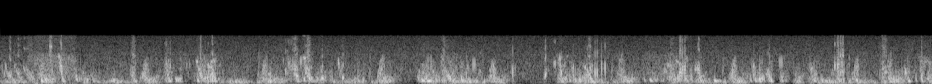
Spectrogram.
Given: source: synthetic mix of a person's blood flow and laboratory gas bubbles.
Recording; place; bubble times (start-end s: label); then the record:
Doppler ultrasound of blood flow; precordium
0.00-0.85 s: bubbles
0.91-0.96 s: bubbles
1.11-1.17 s: bubbles
1.29-1.38 s: bubbles
1.62-2.21 s: bubbles
2.81-3.27 s: bubbles
3.35-3.48 s: bubbles
3.53-3.67 s: bubbles
4.15-4.83 s: bubbles
5.09-5.19 s: bubbles
5.42-6.09 s: bubbles
6.41-7.09 s: bubbles
7.12-7.27 s: bubbles
7.47-7.90 s: bubbles
8.08-8.26 s: bubbles
8.29-8.50 s: bubbles
8.80-8.94 s: bubbles
9.01-9.33 s: bubbles
From the record:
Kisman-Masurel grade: 343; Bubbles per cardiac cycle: rolling drumbeat, 9 or more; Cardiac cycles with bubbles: 100%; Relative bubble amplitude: loud (0.450 to 0.775); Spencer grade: 3 (all of the cardiac periods contain showers or single bubble signals, but not dominating or overriding the cardiac motion signals); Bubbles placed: only in the low amplitude regions of the cardiac cycle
